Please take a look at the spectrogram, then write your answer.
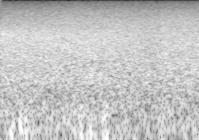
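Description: Strong wind gusting outdoors, a steady loud broadband roar buffeting the microphone with low rumbling surges throughout, no talking.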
